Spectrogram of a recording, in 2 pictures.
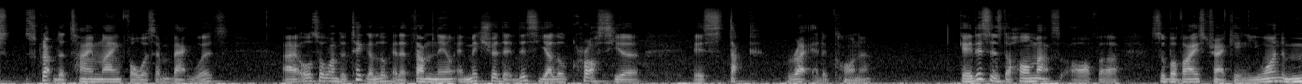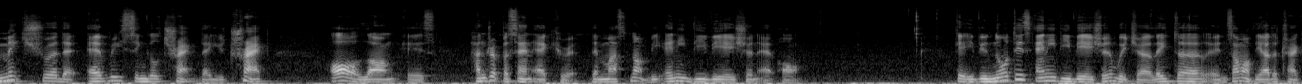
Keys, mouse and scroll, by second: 14.6-16.2 scroll down 1, 16.3 middle click, 21.2-22.9 drag, 25.2 scroll down 1.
